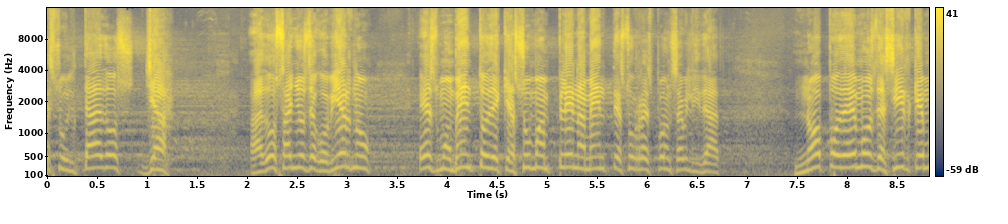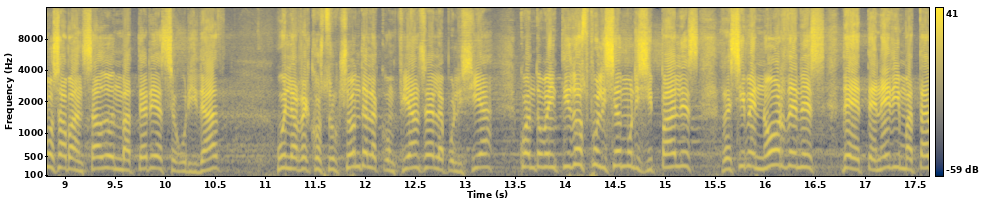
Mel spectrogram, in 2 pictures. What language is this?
Spanish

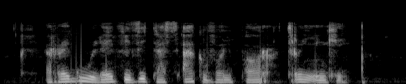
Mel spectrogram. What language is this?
Esperanto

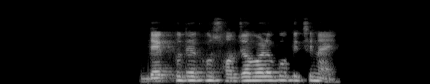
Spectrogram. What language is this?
Odia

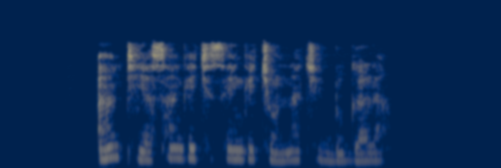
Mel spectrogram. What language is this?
Ganda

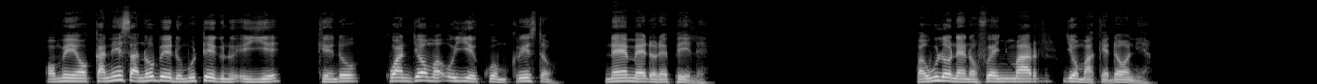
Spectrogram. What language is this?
Luo (Kenya and Tanzania)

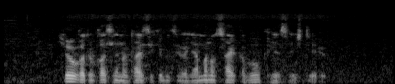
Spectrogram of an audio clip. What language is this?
Japanese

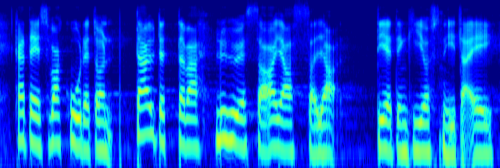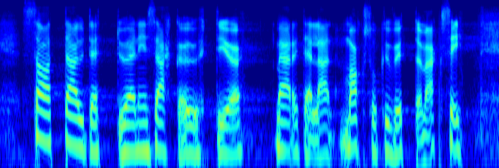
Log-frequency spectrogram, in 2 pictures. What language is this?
Finnish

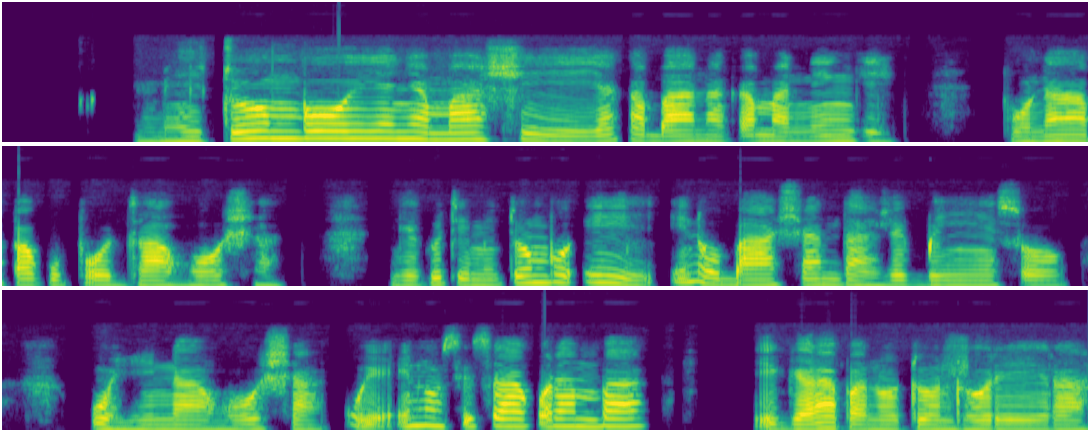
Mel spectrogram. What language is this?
Ndau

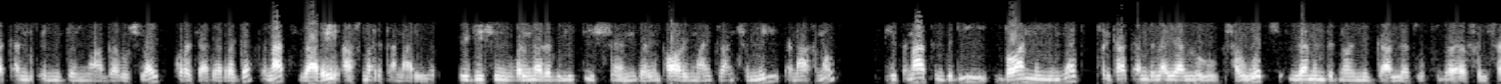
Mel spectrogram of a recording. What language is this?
Amharic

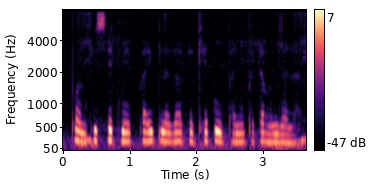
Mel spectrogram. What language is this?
Bhojpuri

